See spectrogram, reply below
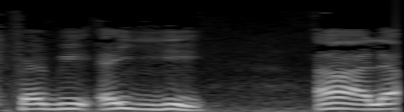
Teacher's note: فبأي، كأنك تبتسم، فبأي آلاء، أيضا هذا مد متصل، يمد 4 إلى 5 حركات وأظهار الهمزة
